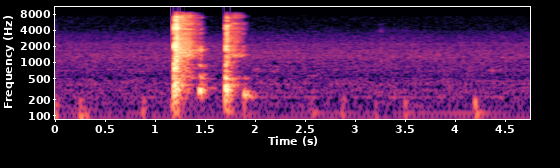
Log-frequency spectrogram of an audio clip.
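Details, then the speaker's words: Two short, sharp coughs in quick succession from an adult who reports being unwell with a sore throat and coughing throughout, against a quiet room background. "Mohon maaf juga karena saya batuk-batuk terus dari awal video sampai akhir."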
